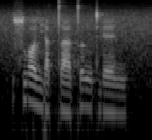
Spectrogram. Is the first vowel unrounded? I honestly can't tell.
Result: no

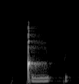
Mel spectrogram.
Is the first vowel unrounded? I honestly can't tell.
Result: yes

